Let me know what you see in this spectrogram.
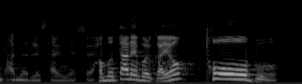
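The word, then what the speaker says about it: טוב: 토브. 발음이 너무 좋으세요.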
